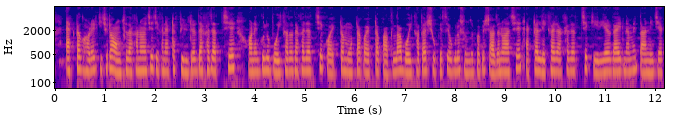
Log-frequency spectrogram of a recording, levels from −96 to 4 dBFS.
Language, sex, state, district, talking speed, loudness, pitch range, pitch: Bengali, female, West Bengal, North 24 Parganas, 185 wpm, -31 LUFS, 185-200 Hz, 195 Hz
